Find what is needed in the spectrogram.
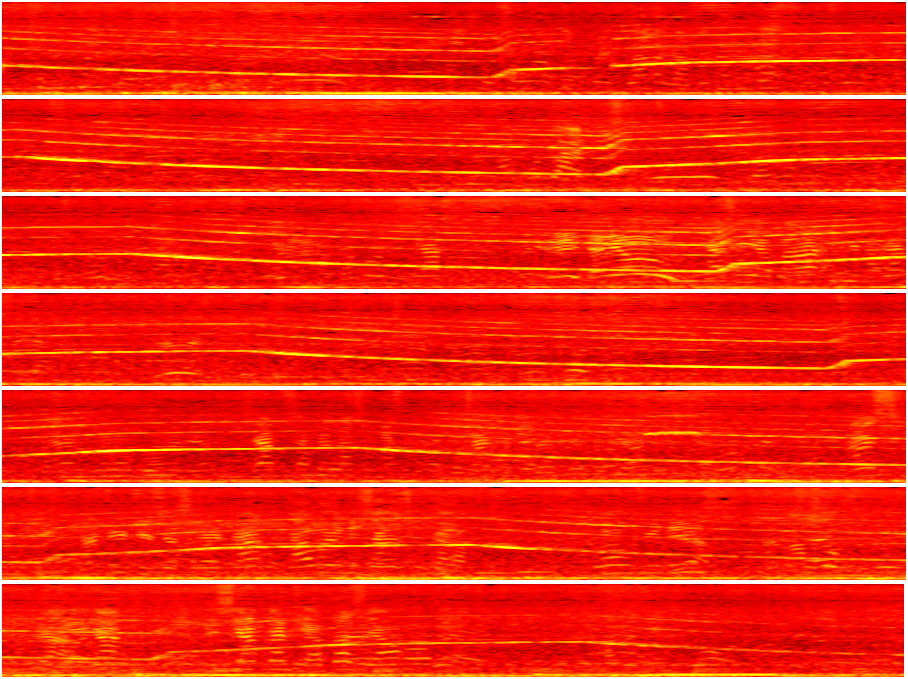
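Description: A siren wailing in slow cycles about every five seconds: each cycle jumps up, climbs briefly, then glides down in pitch. Under it runs a deep, loud, uneven low rumble.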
